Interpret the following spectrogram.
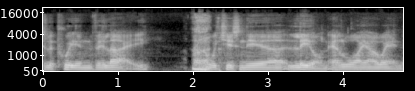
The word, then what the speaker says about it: Le Puy-en-Velay: I started in a place called, you might have to excuse my French pronunciation, but I think it's Le Puy-en-Velay, which is near Lyon, Lyon, and it's sort of south east France.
